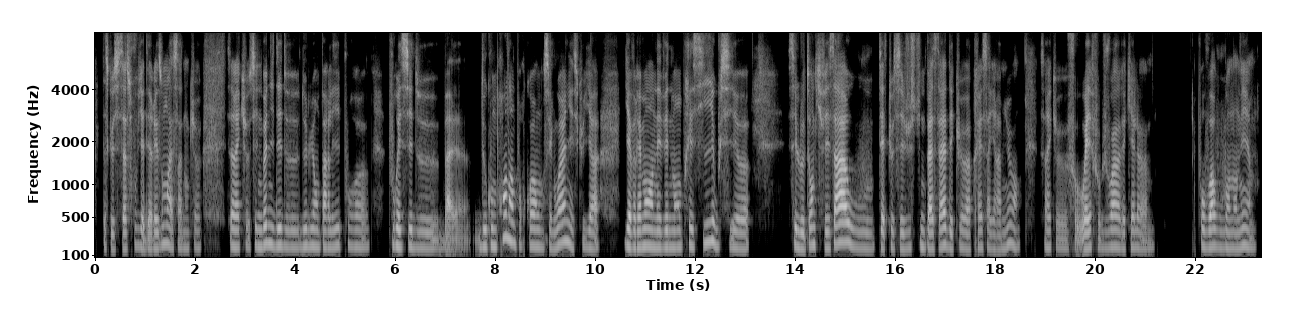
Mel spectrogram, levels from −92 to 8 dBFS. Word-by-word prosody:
parce 170 - +2
que 155 - -4
si 150 - +7
ça 160 0 +3
se - - +6
trouve, 190 -2 -12
il - - -6
y - - +2
a - - +2
des - - -2
raisons 185 +6 0
à 190 - +1
ça. 85 - +1
Donc, 80 - -6
heu, 165 -1 -11 0.5
c'est - - -4
vrai 170 -1 +3
que 170 - -2
c'est 185 - +3
une 170 -1 -5
bonne 200 +2 +2
idée 180 -1 -1
de 170 -1 -7
de 170 +1 -8
lui 175 0 -6
en 170 -1 -3
parler 170 +2 -2
pour, 175 -1 -11
heu, 170 - -7 0.4
pour 190 -1 -6
essayer 175 +1 +6
de, 160 - -8
bah, - - +1 0.4
de 175 0 -5
comprendre 185 +9 0
hein, 220 - +1
pourquoi 180 -2 -3
on 170 -1 -8
s'éloigne. 195 +8 +2
Est-ce 165 -3 -2
qu'il - - -10
y 170 -1 -2
a - - +1 0.5
il 185 - 0
y - - +8
a 170 - +8
vraiment 170 +2 +2
un 170 -1 -1
événement 165 0 -2
précis 205 +6 0
ou 175 - -9
si, 170 - +3
heu, 155 -1 -2 0.8
c'est 185 - 0
le 155 -2 -2
temps 185 +4 +2
qui 190 - +1
fait 160 0 -1
ça 215 +5 +10
ou 160 -5 -8
peut-être 160 -2 +1
que 170 - -5
c'est 160 0 +1
juste 165 +2 -3
une 170 -2 -7
passade 165 +3 +4
et 155 - -2
qu'après 160 +1 -4
ça 155 - -2
ira 150 -1 -6
mieux, 170 +7 -10
hein. 175 -1 -8 0.4
C'est - - -10
vrai 165 0 -3
que 85 - -10
faut - - -5
ouais, 160 +2 +5
faut 170 - -4
que - - -12
je 165 - -8
vois 170 +1 +2
avec 160 0 -5
elle, 170 0 -3
heu, - - -6 1.0
pour 175 - -4
voir 170 +1 +4
où 170 - -12
on 160 -1 -4
en 155 +1 -5
est, 180 +1 -3
hein. 85 - -7
170 Hz, 235 wpm, -24 LUFS, 160-180 Hz, 1.0 s, ça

